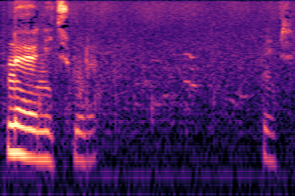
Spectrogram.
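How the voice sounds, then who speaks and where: A man's voice: on the high side, little pitch movement, drawn-out words, dark tone. A male actor playing a polite, earnest young man and dutiful son in a radio play, hesitant and apologetic. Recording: noisy old radio play recording.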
